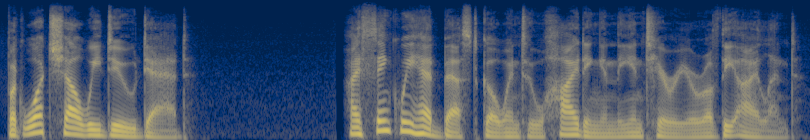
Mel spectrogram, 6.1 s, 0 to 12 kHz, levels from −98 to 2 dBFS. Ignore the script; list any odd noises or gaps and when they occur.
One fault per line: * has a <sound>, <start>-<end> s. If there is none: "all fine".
all fine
